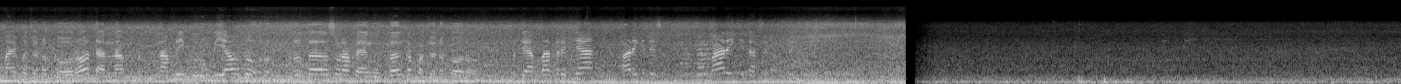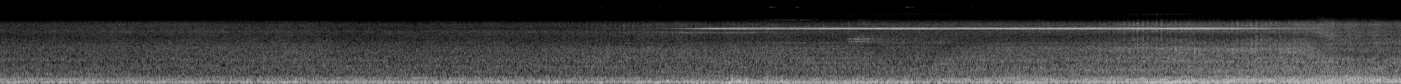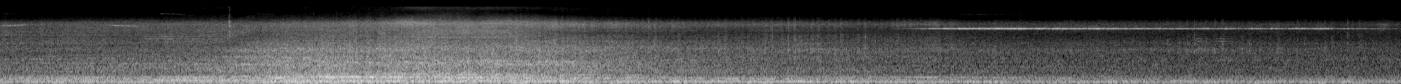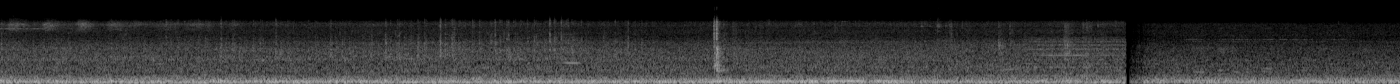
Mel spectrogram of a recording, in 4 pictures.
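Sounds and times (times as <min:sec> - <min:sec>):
train rumbling past: 0:00.0 - 0:56.0
high squeal from train wheels: 0:20.1 - 0:44.4, 0:45.9 - 0:48.0, 0:52.1 - 0:55.6.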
